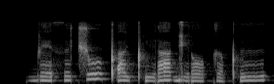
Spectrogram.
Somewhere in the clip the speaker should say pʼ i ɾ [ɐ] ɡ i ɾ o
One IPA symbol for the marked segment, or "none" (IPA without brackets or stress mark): ɐ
